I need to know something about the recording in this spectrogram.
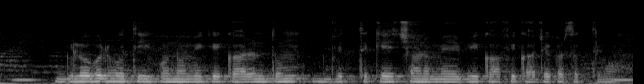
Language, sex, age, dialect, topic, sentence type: Hindi, male, 25-30, Awadhi Bundeli, banking, statement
